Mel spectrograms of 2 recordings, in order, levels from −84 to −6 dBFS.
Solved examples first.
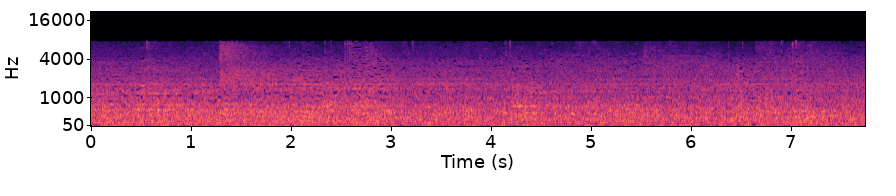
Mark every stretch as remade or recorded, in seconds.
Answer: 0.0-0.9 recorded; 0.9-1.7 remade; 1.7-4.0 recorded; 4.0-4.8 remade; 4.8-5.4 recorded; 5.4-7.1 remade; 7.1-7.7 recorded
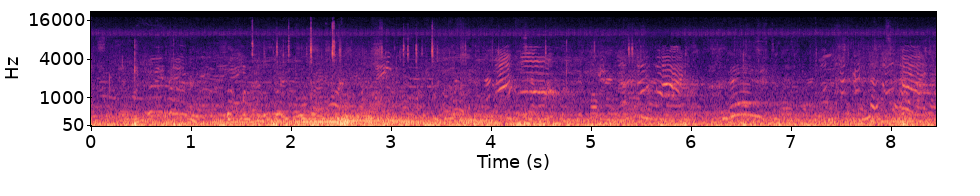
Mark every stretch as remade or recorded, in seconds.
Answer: 0.0-8.5 recorded

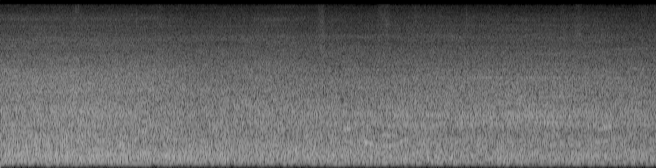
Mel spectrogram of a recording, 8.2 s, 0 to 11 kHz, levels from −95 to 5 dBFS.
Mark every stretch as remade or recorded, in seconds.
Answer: 0.0-1.8 recorded; 1.8-6.5 remade; 6.5-8.2 recorded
